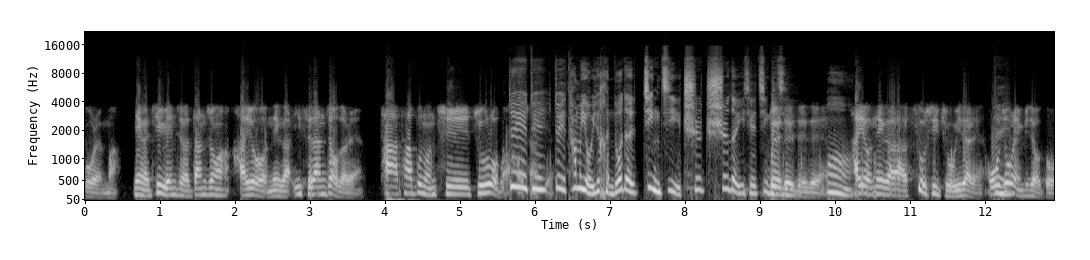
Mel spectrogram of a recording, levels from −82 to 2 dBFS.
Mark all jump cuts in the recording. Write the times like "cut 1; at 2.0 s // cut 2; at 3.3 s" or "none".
none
